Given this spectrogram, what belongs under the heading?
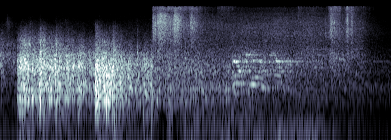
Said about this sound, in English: One time, in the grocery store produce section, the light started blinking, and a thunder sound effect played to signal that the vegetable misters were about to turn on.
